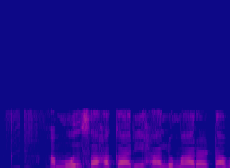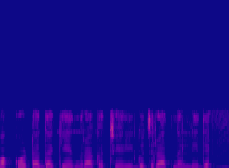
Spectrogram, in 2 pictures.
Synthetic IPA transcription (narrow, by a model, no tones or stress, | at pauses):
ɐmuːlsɐɦɐkaːɾiɦaːlumaːɾaːʈɐʋɐkːoːʈɐd̪ɐkeːnd̪ɾɐkɐt͡ʃeːɾiɡud͡ʒɾaːt̪nɐlːid̪e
